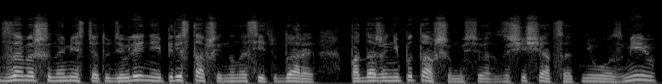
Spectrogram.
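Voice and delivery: ordinary delivery

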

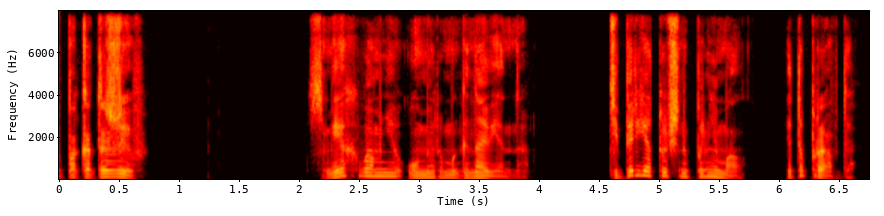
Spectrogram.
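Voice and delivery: ordinary delivery, nothing marked

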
